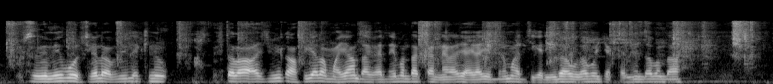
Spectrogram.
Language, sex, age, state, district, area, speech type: Dogri, male, 18-30, Jammu and Kashmir, Kathua, rural, spontaneous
